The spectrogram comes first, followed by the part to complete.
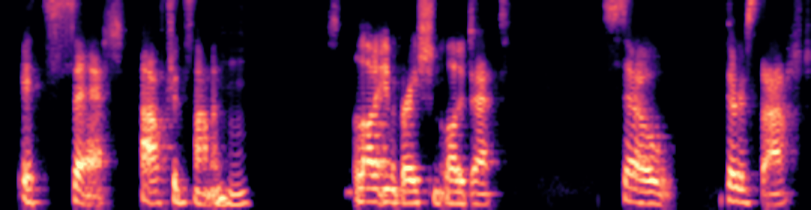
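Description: A woman speaks at a moderate pace in a fairly low voice. Her intonation is fairly even, broken by long, frequent pauses. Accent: Irish. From Ireland, County Kildare. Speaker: Irish language teacher and folklore storyteller. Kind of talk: storytelling interview.

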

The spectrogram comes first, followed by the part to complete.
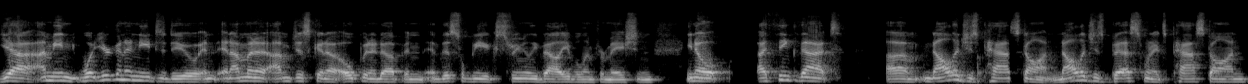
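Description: A man with an American accent uses an ordinary speaking voice, fairly high in pitch with ordinary pitch variation. He talks at a fairly quick pace over a quiet background. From Texas, Houston. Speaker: country singer-songwriter. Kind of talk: interview.

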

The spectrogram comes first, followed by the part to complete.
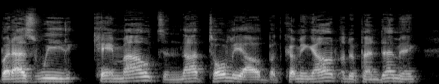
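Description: In a very clean recording with a silent background, a man talks in an ordinary speaking voice at a medium pitch and a moderate pace. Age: 60s. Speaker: pastor. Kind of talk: interview.

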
